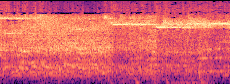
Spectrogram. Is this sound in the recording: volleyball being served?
yes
